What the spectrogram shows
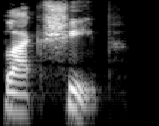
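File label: "black sheep", British English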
